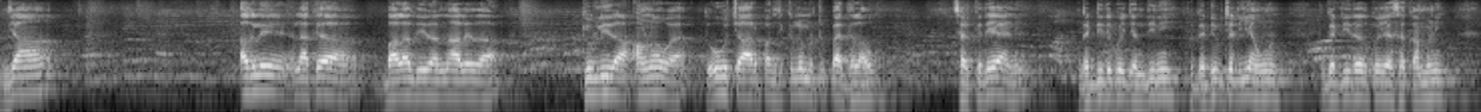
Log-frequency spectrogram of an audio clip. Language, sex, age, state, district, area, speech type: Dogri, male, 60+, Jammu and Kashmir, Samba, rural, spontaneous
